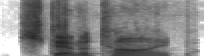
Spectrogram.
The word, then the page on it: stenotype: American English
